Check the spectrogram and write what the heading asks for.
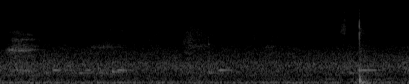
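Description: Faint outdoor garden ambience with a low rumble, and one sharp click about three and a half seconds in.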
